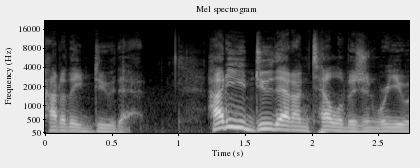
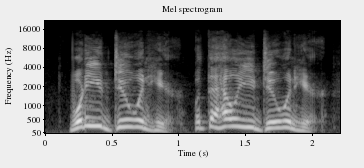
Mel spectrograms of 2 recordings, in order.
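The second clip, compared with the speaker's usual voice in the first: mock very high, shrill, shouting woman's voice; 9 semitones higher than usual. Retelling a scene where a lady's voice yells at Cope, imitating Beth yelling. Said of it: "you hear like a lady's voice yelling".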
